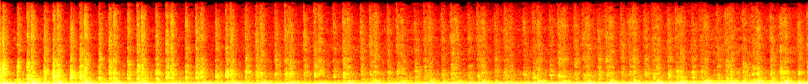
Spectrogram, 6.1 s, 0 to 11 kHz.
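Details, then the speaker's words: BMW E36 M3 with 6-speed, formerly supercharged (Active Autowerks stage 2, now removed) but still on 42-lb injectors and hard to tune; freshly installed harness, starts instantly but loud idle stumbles with skipped pulses over exhaust drone, misfiring, cause unconfirmed. "but I finally, now it starts up instantly, but as you can see, it doesn't sound like it's running that well. It sounds like it's skipping."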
